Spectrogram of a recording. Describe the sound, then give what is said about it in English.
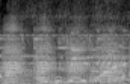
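A voice imitates a duck, giving four quick, nasal quacks in a steady rhythm, fairly loud with no other sounds around it. “Quack, quack. Quack, quack. Hello, I'm a little duck.”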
